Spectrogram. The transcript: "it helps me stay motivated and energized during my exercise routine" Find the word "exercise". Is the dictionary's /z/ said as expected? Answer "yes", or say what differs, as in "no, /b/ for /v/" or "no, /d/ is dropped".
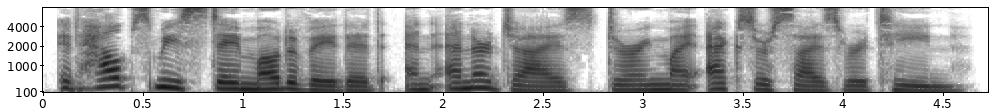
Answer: yes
